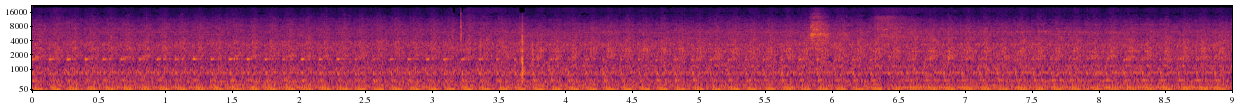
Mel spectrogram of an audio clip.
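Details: 1963 Rambler American, first start after engine rebuild: steady, even idle about 220 beats a minute, smooth low hum, no knocks or misses; temp holding 195°F, slight exhaust leak, some oil smoke possibly from overfill, generator light on.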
